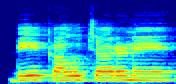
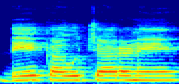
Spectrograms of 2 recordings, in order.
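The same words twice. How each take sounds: Both takes have the same delivery.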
